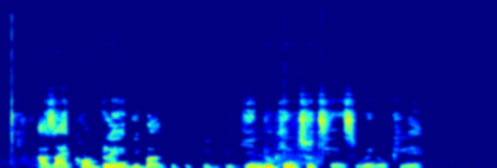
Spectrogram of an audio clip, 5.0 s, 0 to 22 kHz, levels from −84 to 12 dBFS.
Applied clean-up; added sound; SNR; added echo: none; none; none; none.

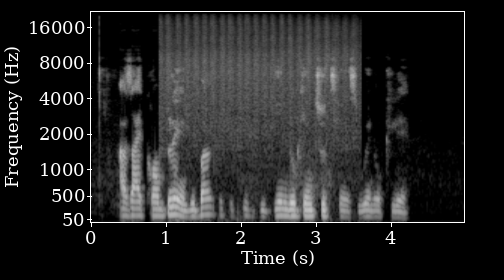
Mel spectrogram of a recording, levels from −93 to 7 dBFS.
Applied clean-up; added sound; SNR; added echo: none; Tools; 15 dB; none.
